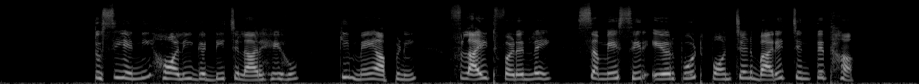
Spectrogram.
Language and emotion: Punjabi, fearful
